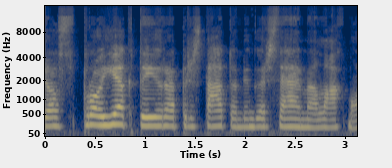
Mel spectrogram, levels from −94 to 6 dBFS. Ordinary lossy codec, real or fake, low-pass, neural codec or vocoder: Opus, 16 kbps; real; 14.4 kHz; none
